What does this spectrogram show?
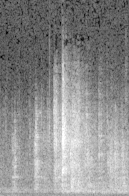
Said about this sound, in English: The rumble of wheels on old metal rails brings Derek back to himself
